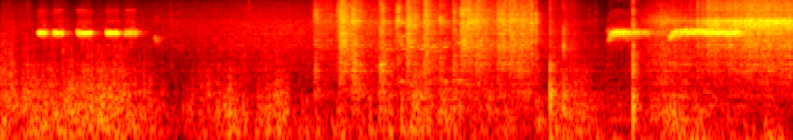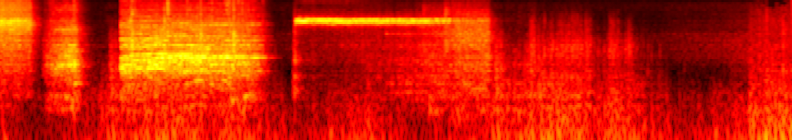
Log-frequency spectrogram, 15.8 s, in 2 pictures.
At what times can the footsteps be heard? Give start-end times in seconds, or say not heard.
not heard.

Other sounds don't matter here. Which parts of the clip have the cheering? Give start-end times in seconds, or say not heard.
8.3-10.6.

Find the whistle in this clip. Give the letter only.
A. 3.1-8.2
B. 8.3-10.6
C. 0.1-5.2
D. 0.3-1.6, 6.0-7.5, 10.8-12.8
D.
